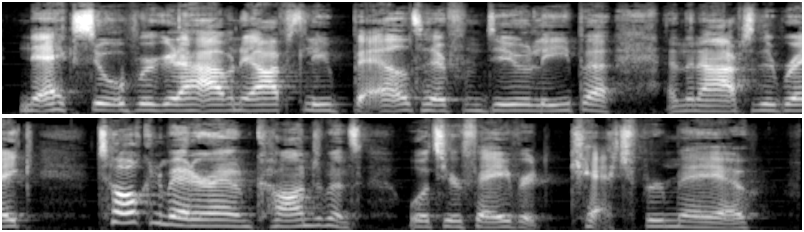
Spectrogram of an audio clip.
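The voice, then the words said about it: Mocking put-on accent. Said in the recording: “I don't know why I'm mocking that accent since I actually talk like that.”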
